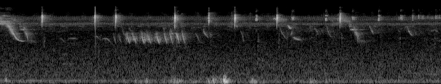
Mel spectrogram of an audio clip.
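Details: Blue-black grassquit female calling to stimulate males. High, sharp ticks repeat about every half second over a run of rapid fluttering notes, with low thumping handling noise beneath.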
